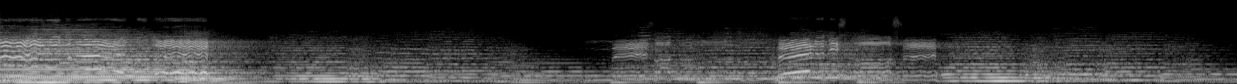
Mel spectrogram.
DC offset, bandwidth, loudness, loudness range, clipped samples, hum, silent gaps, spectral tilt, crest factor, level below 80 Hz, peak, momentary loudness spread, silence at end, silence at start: under 0.1%; 9.4 kHz; -20 LUFS; 12 LU; under 0.1%; none; none; -7 dB/octave; 18 dB; -46 dBFS; -2 dBFS; 18 LU; 0 s; 0 s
